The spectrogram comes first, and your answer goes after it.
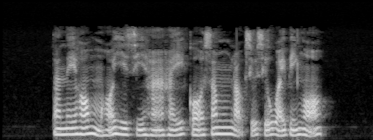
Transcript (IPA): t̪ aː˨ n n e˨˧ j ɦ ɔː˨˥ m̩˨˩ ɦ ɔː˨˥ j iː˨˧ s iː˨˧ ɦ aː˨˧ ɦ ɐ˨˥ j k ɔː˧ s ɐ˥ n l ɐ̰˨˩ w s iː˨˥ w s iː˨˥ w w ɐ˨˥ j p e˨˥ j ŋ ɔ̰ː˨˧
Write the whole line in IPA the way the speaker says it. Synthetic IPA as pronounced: t̪ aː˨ n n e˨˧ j ɦ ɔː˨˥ m̩˨˩ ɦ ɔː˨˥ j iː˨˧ s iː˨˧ ɦ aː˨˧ ɦ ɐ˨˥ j k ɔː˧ s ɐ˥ m l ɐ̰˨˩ w s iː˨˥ w s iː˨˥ w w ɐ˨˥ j p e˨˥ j ŋ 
